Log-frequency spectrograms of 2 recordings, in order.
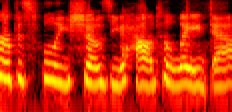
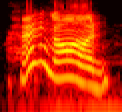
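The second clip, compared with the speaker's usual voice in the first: words pushed through clenched, gritted teeth; 4 semitones higher than usual. Voicing a character who has just been scruffed, speak through gritted teeth. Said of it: "he says through like gritted teeth".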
